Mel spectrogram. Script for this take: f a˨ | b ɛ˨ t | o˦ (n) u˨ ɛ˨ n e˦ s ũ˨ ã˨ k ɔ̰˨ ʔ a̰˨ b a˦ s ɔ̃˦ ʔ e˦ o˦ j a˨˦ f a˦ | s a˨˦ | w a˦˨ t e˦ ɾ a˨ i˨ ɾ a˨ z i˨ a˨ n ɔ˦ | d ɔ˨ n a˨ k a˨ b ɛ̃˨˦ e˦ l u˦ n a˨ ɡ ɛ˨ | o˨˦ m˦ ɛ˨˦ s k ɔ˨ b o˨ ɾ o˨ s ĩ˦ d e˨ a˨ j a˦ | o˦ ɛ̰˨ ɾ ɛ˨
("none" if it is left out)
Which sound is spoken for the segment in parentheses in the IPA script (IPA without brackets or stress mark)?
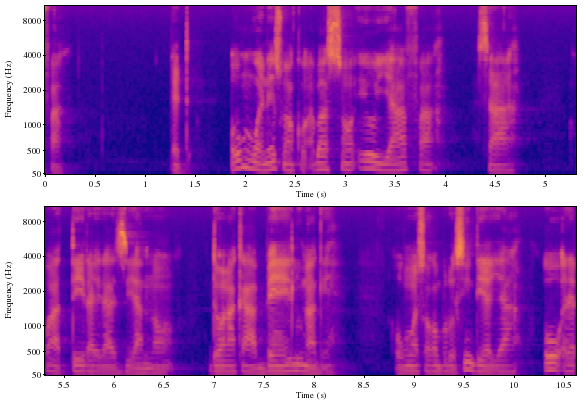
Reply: m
